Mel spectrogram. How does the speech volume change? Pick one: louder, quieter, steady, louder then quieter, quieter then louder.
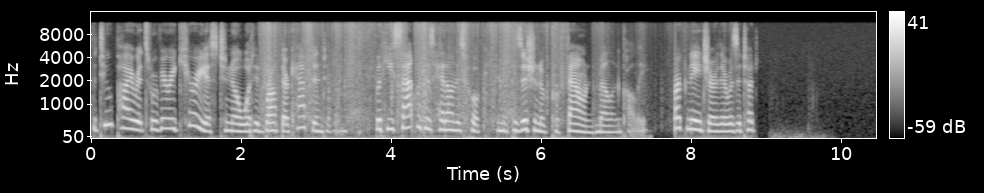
steady.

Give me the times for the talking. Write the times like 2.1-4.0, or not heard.
0.0-8.8.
